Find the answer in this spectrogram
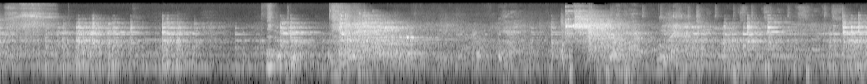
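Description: Voices straining and calling out during a heavy barbell incline press, with metal clinks from the loaded bar and plates.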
